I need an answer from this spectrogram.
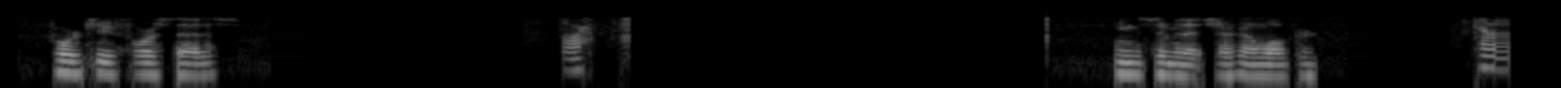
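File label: Raleigh Police Southeast District Dispatch, p25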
